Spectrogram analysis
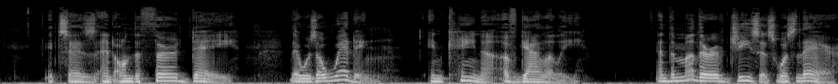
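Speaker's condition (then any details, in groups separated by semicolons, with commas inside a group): No condition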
